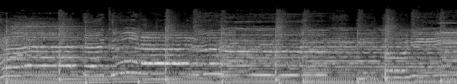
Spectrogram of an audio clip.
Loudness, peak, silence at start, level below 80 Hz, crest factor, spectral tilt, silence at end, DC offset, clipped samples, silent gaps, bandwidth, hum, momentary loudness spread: -16 LUFS; -4 dBFS; 0 s; -32 dBFS; 14 dB; -4.5 dB/octave; 0 s; under 0.1%; under 0.1%; none; 15 kHz; none; 6 LU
